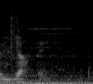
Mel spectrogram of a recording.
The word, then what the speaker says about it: Yuffie: Keep these You pronounce it grappling Yuff guns as in close. tough. Okay, so Yuffie.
